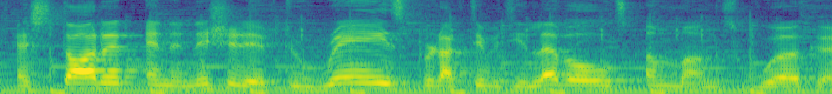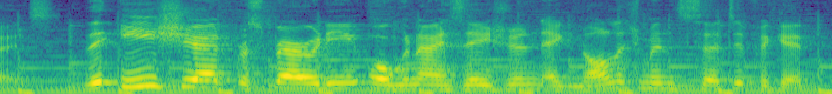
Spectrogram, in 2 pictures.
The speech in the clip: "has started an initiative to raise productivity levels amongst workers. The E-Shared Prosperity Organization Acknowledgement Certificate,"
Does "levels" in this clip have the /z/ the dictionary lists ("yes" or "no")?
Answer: yes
